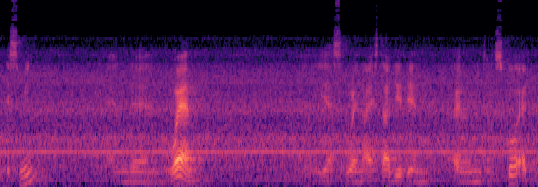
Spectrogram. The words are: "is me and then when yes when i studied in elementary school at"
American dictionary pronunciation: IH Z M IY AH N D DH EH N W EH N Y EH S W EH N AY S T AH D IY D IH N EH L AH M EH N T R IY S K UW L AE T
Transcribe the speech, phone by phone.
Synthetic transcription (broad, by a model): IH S M IY AH N D EH N W EH N Y EH S W EH N AY S T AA D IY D IH N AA N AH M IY T IY S K UW L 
